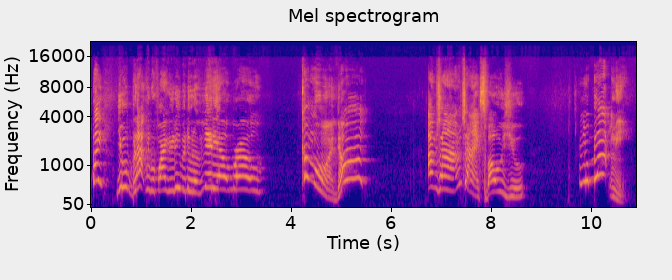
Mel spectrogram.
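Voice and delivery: high, pleading complaint; frustrated high-pitched protest; exasperated whine. Real, not acted. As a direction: whine it at the app. Complaining to TikTok.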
